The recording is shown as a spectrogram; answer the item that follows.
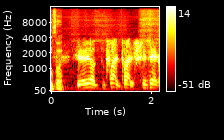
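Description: Speech only: a caller's voice over a telephone line, sounding thin and narrow.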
